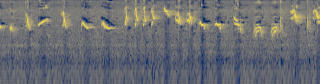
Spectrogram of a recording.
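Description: A Greater green leafbird pours out a fast, varied run of sweet slurred whistles and chirps, several notes each second, high and bright, over a faint low hum.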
